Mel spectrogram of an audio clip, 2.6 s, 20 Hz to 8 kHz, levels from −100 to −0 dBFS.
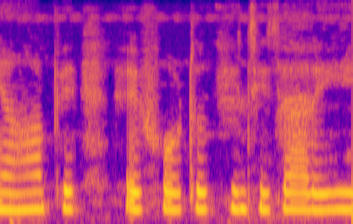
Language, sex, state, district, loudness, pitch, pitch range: Hindi, female, Odisha, Khordha, -16 LUFS, 225 Hz, 220-230 Hz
